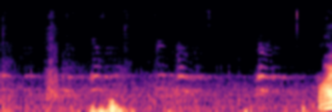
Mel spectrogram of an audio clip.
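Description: Geese honking outdoors in a snowstorm, a few calls scattered across the moment with a louder burst at the end, against wind and ambient noise.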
